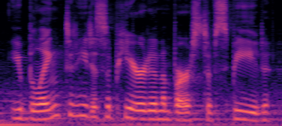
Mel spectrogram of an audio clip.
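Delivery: usual speaking voice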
